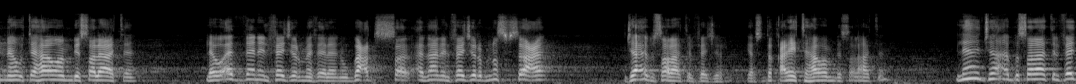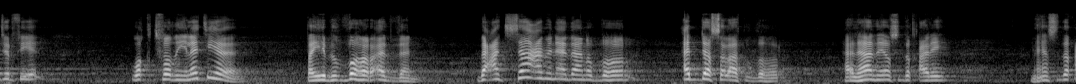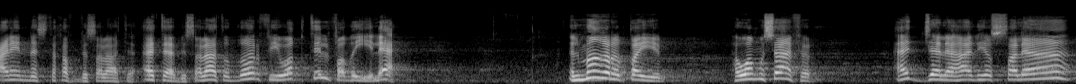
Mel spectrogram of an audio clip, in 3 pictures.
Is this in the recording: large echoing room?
yes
